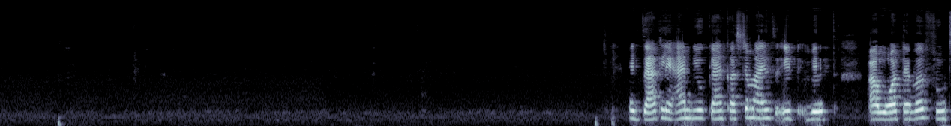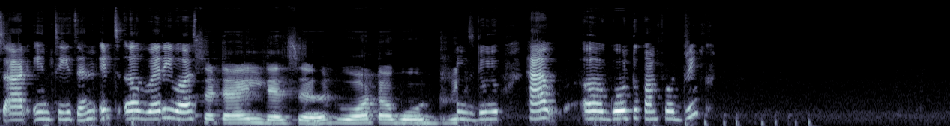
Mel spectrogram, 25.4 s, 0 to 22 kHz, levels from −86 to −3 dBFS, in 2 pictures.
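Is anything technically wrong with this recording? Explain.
Yes. Stereo read as mono, from 15.29 to 18.78 s: for this stretch the two-channel data is taken as one stream, so the left and right samples are played back in sequence as though they were consecutive moments of a single channel. Each stereo frame then lasts twice as long, so the speech runs at 0.5x speed and drops 12 semitones, a full octave. A faint mirrored copy of the sound also shows up in the upper half of the spectrum.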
